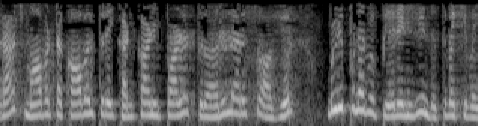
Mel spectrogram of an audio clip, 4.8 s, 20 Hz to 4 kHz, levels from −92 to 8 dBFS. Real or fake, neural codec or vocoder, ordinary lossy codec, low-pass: real; none; AAC, 16 kbps; 3.6 kHz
